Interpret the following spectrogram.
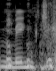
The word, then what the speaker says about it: minced: You would say like mint garlic? I think I would say like mint garlic. It's minced garlic.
